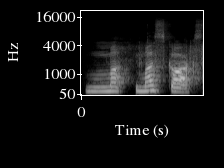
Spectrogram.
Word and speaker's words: muskox: Muskox. There's an S in there, right?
